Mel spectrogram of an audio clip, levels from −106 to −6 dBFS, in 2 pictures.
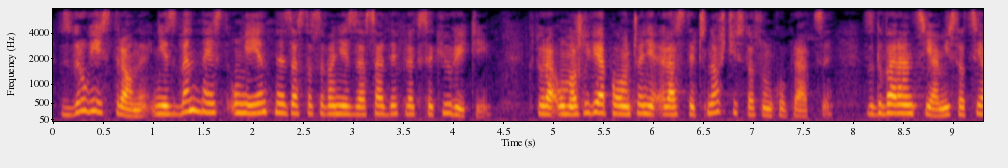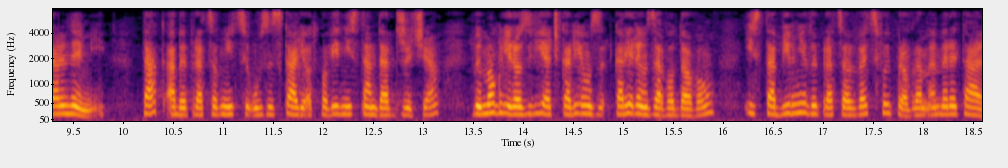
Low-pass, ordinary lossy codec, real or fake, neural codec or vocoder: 7.2 kHz; none; fake; vocoder, 22.05 kHz, 80 mel bands, WaveNeXt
